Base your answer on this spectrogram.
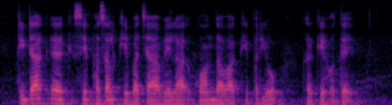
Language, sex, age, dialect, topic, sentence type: Magahi, male, 56-60, Western, agriculture, question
